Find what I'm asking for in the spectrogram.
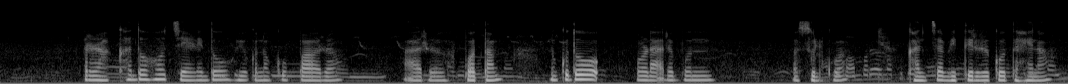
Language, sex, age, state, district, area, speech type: Santali, female, 18-30, West Bengal, Uttar Dinajpur, rural, spontaneous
